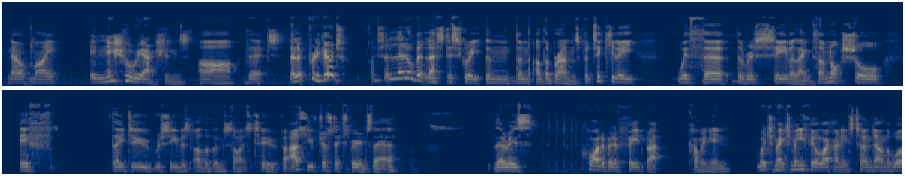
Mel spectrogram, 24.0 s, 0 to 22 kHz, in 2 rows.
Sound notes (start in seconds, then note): 17.6 hearing aid screeching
